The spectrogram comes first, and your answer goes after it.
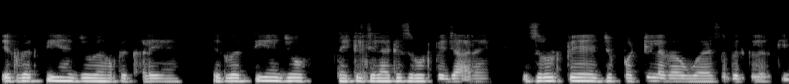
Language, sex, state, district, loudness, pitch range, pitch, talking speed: Hindi, male, Bihar, Supaul, -16 LUFS, 140-155 Hz, 150 Hz, 245 wpm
